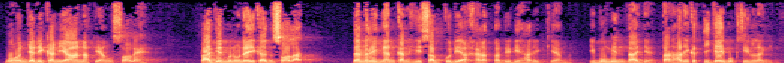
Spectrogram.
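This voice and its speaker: A middle-aged man delivers a sermon to an audience of women, with a voice pitched a little high. He tells stories with animated rises and drops to soft, quiet asides. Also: fast. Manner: animated storytelling with rising exclamations and soft asides. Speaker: preacher.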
